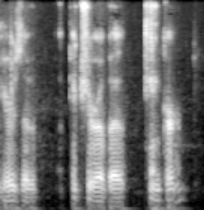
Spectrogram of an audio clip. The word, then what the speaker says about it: chancre: By the way, here's a picture of a chancre. Some people pronounce it chancre in modern times because of the common name canker sore, C-A-N-K-E-R, which has nothing to do with syphilis.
